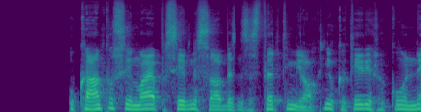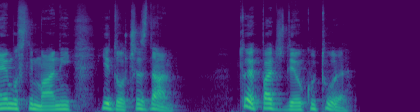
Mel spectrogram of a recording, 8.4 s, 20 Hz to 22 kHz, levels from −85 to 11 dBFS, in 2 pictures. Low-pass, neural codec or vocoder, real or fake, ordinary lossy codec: none; vocoder, 44.1 kHz, 128 mel bands, Pupu-Vocoder; fake; none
